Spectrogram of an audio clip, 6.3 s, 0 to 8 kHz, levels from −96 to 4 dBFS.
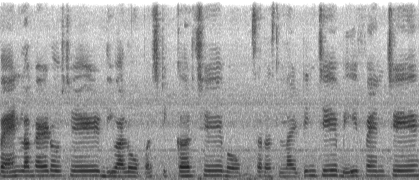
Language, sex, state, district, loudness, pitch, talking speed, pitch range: Gujarati, female, Maharashtra, Mumbai Suburban, -17 LUFS, 205 Hz, 135 wpm, 190-215 Hz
